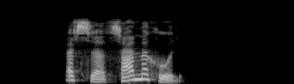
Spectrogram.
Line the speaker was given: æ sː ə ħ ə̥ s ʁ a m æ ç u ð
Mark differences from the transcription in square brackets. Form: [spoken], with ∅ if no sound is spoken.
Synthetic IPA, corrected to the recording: æ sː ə [θ] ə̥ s [ʕ] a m æ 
